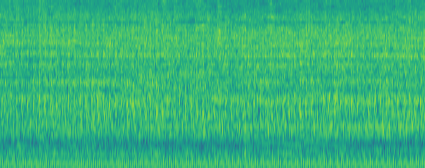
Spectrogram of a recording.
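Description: A tractor engine running in first gear, a loud, steady, low throbbing drone with a constant rhythm, close and uninterrupted for the whole stretch.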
